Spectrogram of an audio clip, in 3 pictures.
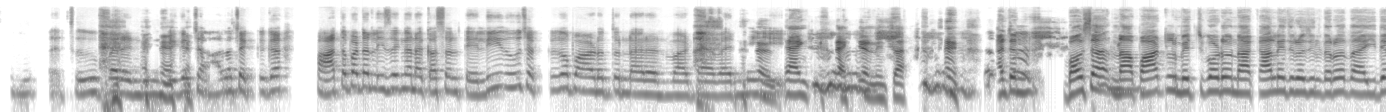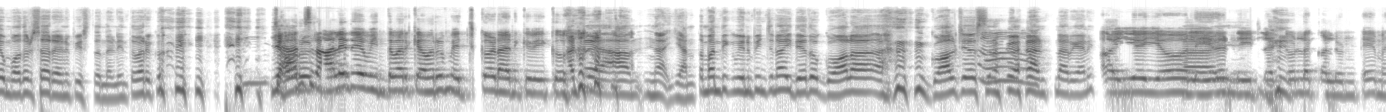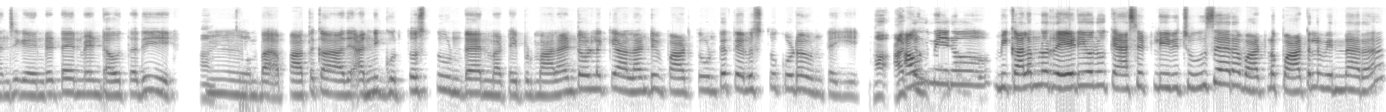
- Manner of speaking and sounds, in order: in English: "సుపర్"; chuckle; laughing while speaking: "థ్యాంక్యూ థ్యాంక్యూ అండి చా"; in English: "థ్యాంక్యూ థ్యాంక్యూ"; laugh; laugh; in English: "ఛాన్స్"; laugh; laugh; laughing while speaking: "చేస్తున్నట్టుగానే"; giggle; lip smack
- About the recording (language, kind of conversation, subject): Telugu, podcast, పాత పాట వింటే గుర్తుకు వచ్చే ఒక్క జ్ఞాపకం ఏది?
